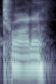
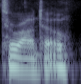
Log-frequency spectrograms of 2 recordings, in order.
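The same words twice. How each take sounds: First: Toronto is said the way Canadians say it. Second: Toronto is said the way outsiders say it. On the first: The speaker calls it right. "Uh Toronto" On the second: The speaker calls it wrong. "nobody in Canada says Toronto"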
